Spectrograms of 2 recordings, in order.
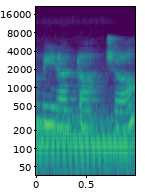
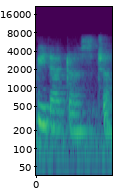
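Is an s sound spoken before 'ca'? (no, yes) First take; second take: no; yes. First: No s sound comes before 'ca'. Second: An s sound links into 'ca'. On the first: This follows the original Sanskrit rule. "আদি উচ্চারণ অনুযায়ী ... কেউ এরম ভাবে উচ্চারণ করে না চ্যান্টিং এর সময়" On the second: This is how it is usually chanted. "এরম এরম ভাবেই আমি উচ্চারণ করছি"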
